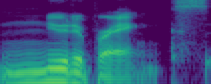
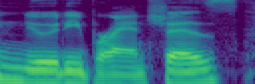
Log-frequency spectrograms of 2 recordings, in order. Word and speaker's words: nudibranch: We're talking about nudibranchs, which that is how you say it, right? I keep wanting to say nudibranches, which again, that's probably a very different thing. It's a branch full of naked people. Nudibranch.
